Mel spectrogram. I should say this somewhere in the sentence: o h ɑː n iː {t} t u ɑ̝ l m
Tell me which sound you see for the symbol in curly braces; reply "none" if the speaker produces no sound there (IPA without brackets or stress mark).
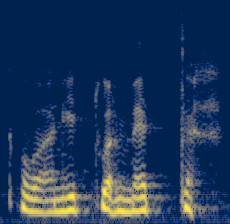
t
